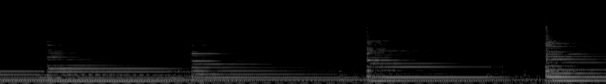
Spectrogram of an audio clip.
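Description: Bass zither playing single plucked notes, each left to ring and slowly fade as the next one sounds. There are four notes about two seconds apart, and the last two are the loudest.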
